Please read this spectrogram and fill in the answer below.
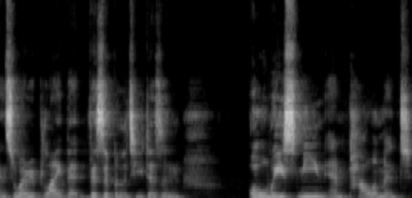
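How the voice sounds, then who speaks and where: A man talks at a fairly slow pace in a fairly high, somewhat breathy voice with lively intonation. Room echo is audible. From Singapore. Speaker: educator and education founder. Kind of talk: video presentation, personal reflection talk. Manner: reflective.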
